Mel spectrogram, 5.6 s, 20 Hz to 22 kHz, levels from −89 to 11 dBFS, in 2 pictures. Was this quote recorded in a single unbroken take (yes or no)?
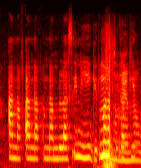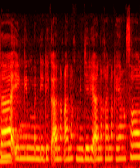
no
